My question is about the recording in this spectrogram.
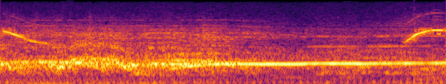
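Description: A sustained electric guitar feedback tone from a stage amplifier, held at one steady pitch, with a higher sliding tone falling away early on.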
